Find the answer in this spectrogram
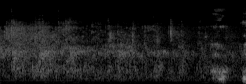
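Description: A congregation applauding in a large room, a steady patter of many hands clapping that slowly dies down.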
